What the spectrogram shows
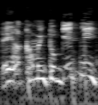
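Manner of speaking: put-on Mexican accent. A comedy video character pretending to be Mexican, in a stereotyped Mexican accent. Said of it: "This is accent".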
